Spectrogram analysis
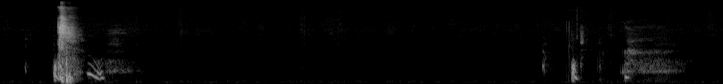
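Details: A person with seasonal allergies, in an intense fit after sneezing all day, gives a sharp, forceful sneeze, then quiet, then a smaller second sneeze with short breaths around it; sneezing.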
